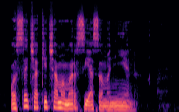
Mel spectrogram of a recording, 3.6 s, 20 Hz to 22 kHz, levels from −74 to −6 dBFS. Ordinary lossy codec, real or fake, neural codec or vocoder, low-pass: none; fake; vocoder, 44.1 kHz, 128 mel bands every 512 samples, BigVGAN v2; none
